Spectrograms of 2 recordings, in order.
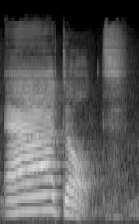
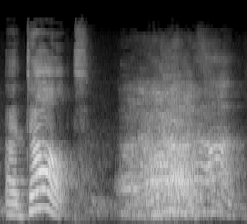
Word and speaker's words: adults: teachers child children now the next word has two ways to pronounce it okay so I want you to listen two pronunciations are correct you can say adults adults or you can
